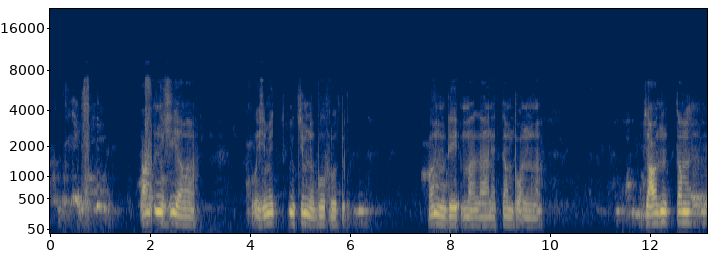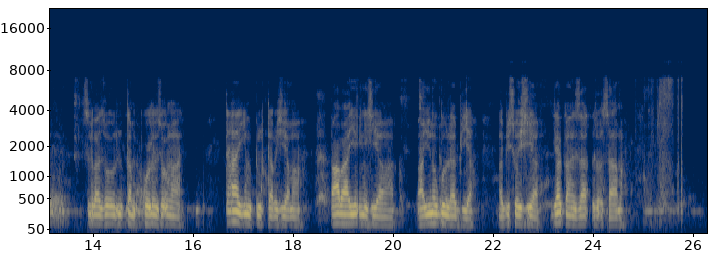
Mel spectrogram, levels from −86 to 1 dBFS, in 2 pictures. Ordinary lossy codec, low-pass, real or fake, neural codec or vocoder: Opus, 24 kbps; 7.2 kHz; fake; codec, 16 kHz, 4 kbps, FunCodec, trained on Chinese and English, 50 frames a second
